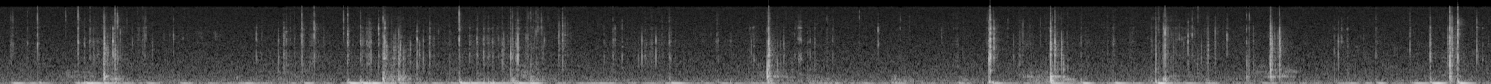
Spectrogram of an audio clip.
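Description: A utility knife blade trims the edges of a solid pale green bar of soap with purple remnants. It makes a quick, irregular series of crisp cutting and scraping ticks with bright, short snaps that die away almost at once, over a steady low hum.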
